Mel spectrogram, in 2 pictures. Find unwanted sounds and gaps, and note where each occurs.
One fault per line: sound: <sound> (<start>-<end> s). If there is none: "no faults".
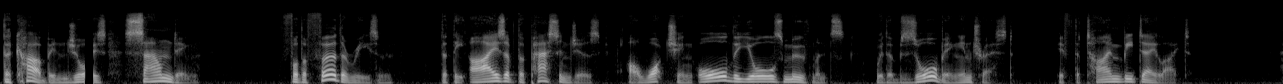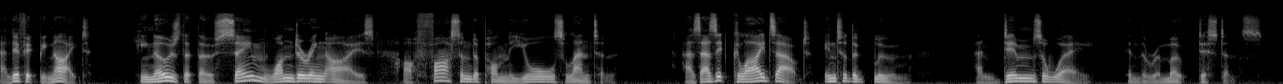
sound: dropout (0.8-0.9 s)
sound: dropout (21.5-21.6 s)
